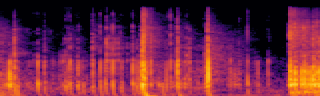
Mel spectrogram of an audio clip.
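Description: Handling noise from a phone being pushed and adjusted in its mount: scattered light clicks and knocks, with one heavier thump about a second in.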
